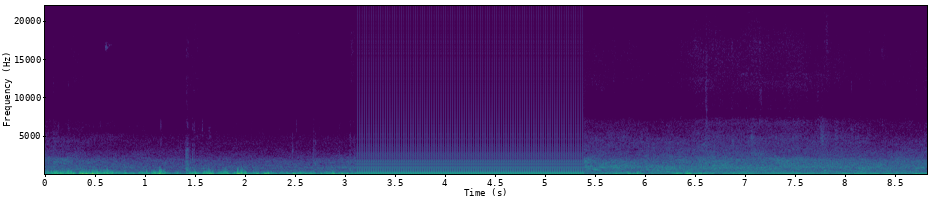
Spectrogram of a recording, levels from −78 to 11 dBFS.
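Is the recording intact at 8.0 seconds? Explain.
Yes, at 8.0 seconds the sound plays through intact, with no dropout, click or other fault at that point.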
